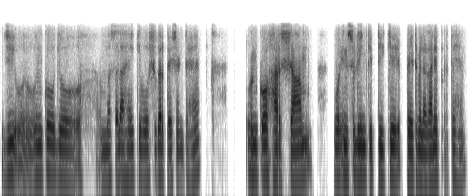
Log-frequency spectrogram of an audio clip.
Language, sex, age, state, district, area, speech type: Urdu, male, 18-30, Jammu and Kashmir, Srinagar, rural, conversation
